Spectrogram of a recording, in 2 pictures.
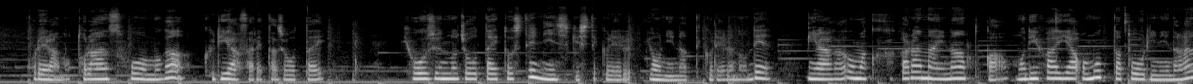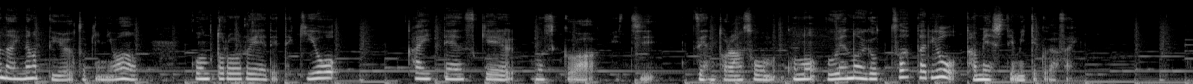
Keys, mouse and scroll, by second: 3.5-5.8 middle drag, 5.8 middle click, 6.0-6.4 scroll up 1, 6.4-7.1 scroll down 2, 7.1-7.4 middle drag, 7.6 scroll up 2, 10.5 click, 11.8 middle click, 12.4 scroll up 1, 12.6-13.4 scroll down 1, 14.2 ctrl+a.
